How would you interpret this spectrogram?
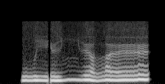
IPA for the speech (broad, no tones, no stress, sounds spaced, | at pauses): w i ɾ ʏ ʎ ʏ lˠ œ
